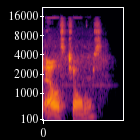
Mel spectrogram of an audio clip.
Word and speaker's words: Allis Chalmers: Uh, Oh, that's how you pronounce it, Allis Chalmers.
